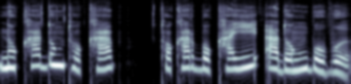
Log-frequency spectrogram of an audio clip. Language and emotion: Bodo, neutral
